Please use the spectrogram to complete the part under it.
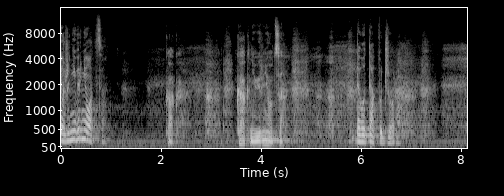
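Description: A man speaks in a strained, muffled voice close by.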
